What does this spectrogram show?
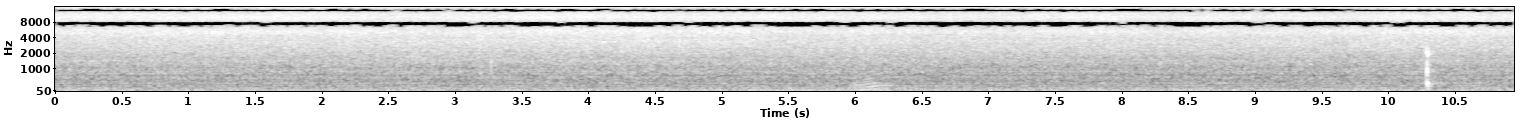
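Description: Pork belly pieces sizzling steadily as they fry in a hot frying pan, with a single sharp click near the end.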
